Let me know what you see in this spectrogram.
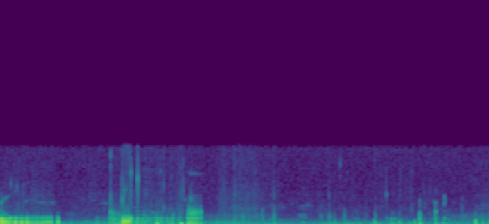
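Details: Stomach growling in an upset, painful stomach the day after heavy drinking and mixed junk food: bubbling, gurgling rumbles in bursts, then quieter scattered pops, active bowel sounds.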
